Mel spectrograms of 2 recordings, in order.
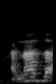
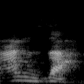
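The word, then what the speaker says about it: عنزة: Anazah al-harb al-qasir. Ini hati-hati ya akhwat. Bacanya anazah, bukan anzah. Bitaskin nun.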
